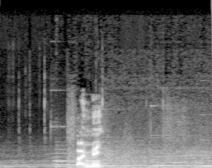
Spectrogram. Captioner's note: voiceover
